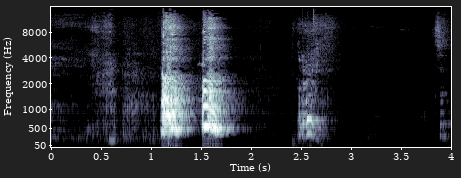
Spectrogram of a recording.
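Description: A dog barking: two loud barks in quick succession about a second in, then a softer single bark.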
